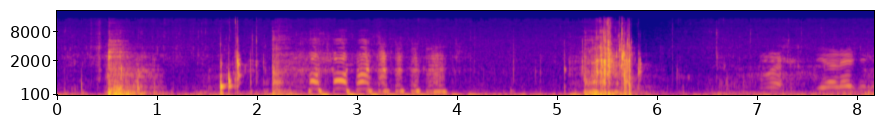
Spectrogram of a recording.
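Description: A person at the water's surface laughing in quick repeated bursts, with two loud rushing blasts of breath or water about half a second in and about five seconds in.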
